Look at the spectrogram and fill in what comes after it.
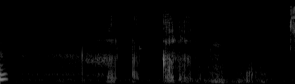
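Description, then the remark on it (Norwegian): Wet slurping sips of coffee from a black cup, several short noisy bursts with small pauses between them, heard alone without any talking. “Jeg har en eh, sort kopp med noe satt i og kjent som kaffe.”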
